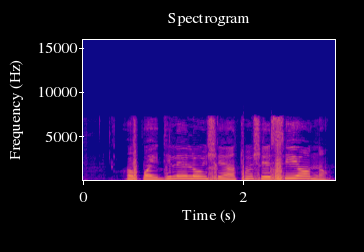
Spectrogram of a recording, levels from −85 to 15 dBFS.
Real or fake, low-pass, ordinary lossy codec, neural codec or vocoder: fake; 7.2 kHz; AAC, 64 kbps; codec, 16 kHz, 16 kbps, FreqCodec, larger model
